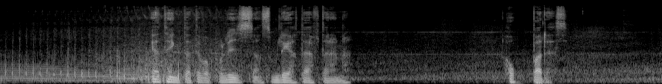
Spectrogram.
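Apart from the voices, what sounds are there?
helicopter hovering overhead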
